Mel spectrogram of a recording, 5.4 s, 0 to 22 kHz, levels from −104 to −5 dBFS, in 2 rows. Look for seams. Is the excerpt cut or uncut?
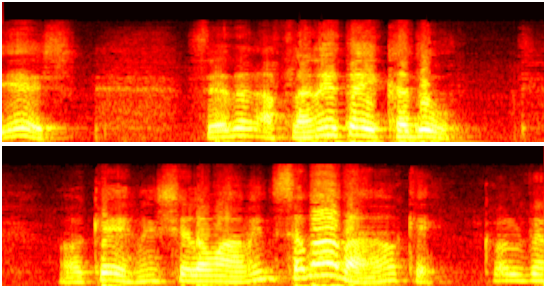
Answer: uncut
